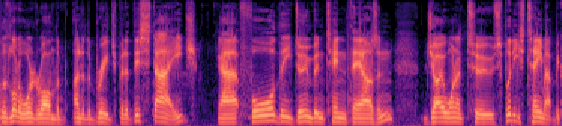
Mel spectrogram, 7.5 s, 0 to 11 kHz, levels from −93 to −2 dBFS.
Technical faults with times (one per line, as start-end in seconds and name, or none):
none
